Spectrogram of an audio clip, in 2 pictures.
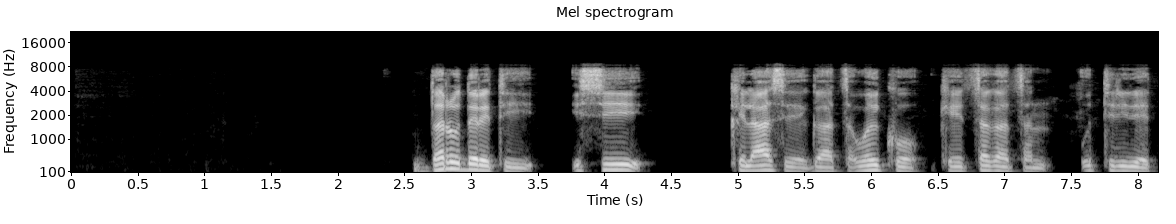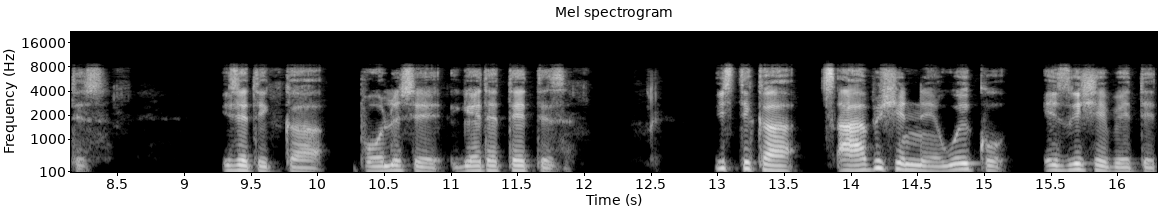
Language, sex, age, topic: Gamo, male, 25-35, government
